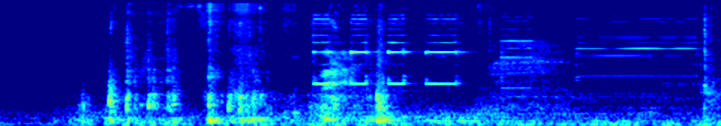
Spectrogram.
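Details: Tronxy printer with Chitu motherboard powering up after firmware backup and reflash (boot jumper replaced): a few short high beeps over handling clatter; boots normally to Tronxy firmware.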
